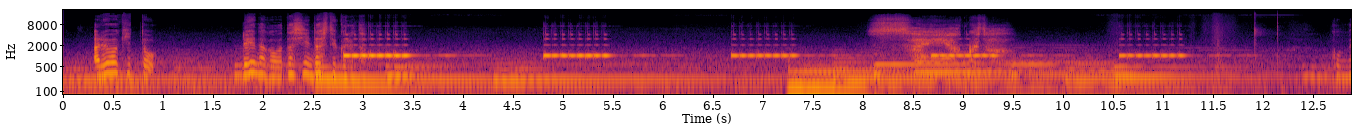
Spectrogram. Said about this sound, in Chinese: 没想到突然一个电话打来。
